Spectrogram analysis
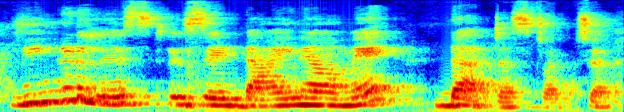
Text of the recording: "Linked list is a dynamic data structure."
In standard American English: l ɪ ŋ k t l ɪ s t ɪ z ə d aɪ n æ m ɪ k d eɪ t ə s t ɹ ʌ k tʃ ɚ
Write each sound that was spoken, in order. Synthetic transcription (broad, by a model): l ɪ ŋ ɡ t l ɪ s t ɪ s ə d aɪ n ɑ m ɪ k d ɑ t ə s t ɹ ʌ k tʃ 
